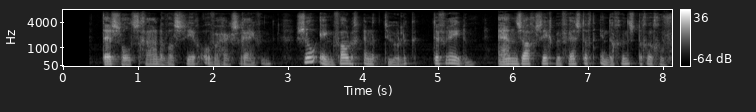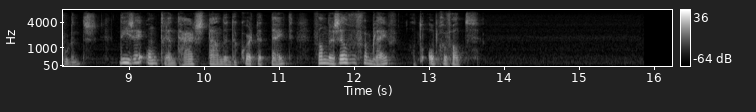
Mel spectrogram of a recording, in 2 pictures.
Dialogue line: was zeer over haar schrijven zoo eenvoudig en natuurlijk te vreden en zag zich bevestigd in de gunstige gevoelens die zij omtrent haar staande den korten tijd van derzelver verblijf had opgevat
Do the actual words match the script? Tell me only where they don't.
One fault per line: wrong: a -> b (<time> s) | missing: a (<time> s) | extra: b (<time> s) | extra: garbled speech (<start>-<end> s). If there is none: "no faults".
no faults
